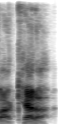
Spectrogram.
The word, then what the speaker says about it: Barchetta: i believe a ferrari barchetta an italian it's pronounced barchetta and i guess getty didn't know that till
